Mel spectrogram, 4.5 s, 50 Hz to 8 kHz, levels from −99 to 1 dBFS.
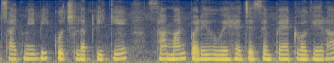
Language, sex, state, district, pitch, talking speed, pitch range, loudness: Hindi, female, Tripura, West Tripura, 185 Hz, 175 wpm, 175-195 Hz, -17 LUFS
